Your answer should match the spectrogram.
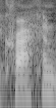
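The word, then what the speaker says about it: Kraken: your two most recent books crackin am i pronouncing there well I say crackin but I don't really care what people call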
